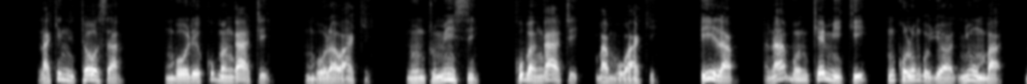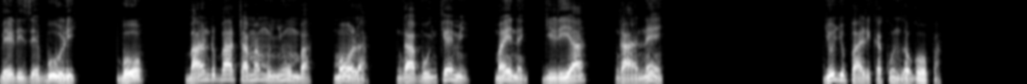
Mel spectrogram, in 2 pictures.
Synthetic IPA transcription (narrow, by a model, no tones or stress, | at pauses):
lakinitɔsa | m̩bɔlɛkubaŋɡati | m̩bɔlawa̰kḭ | nun̩tumisi | kubaŋɡati | bambuwakḭ | ila | nabuŋ̩kɛmiki | ŋ̩kɔlɔŋɡɔɟwaɲumba | bɛlizɛbuli | bɔ | bandubatamamuɲumba | mɔla̰ | ŋɡabuŋ̩kɛmi | mainaɡilia | ŋɡanɛ | ɟɔɟupalikakuɲd͡ʒɔɡɔpa̰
